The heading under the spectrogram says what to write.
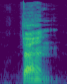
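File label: "dan4", Mandarin Chinese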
